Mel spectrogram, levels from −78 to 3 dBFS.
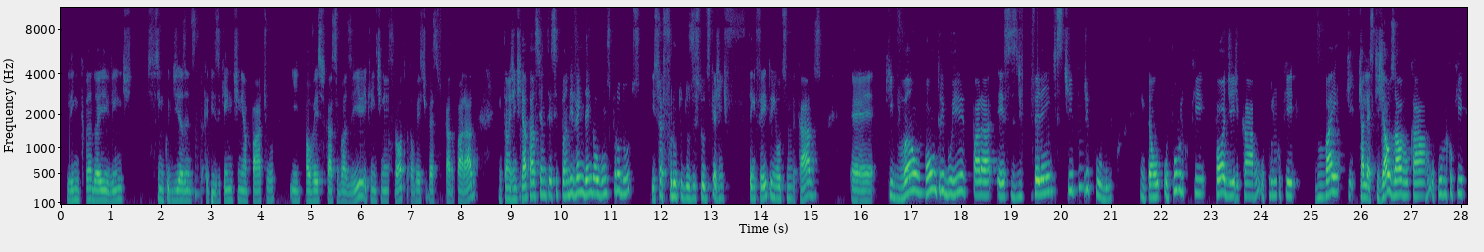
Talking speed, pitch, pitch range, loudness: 170 wpm, 170 Hz, 125-195 Hz, -25 LUFS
